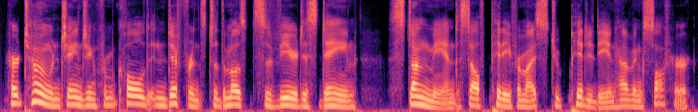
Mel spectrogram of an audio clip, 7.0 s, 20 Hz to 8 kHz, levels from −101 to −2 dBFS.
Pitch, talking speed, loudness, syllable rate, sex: 135 Hz, 200 wpm, -18 LUFS, 5.8 syllables/s, male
